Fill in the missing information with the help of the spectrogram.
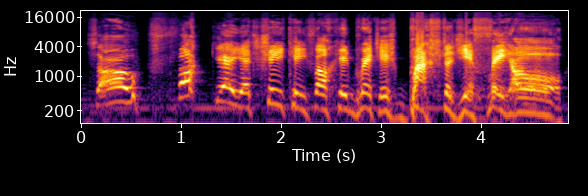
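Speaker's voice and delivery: loud, drawn-out hammed-up abuse; ranting outburst. Irish streamer cursing the British, hammed-up furious yell. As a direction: yell it slowly, relishing each insult. Abusing the British after famine rant.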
